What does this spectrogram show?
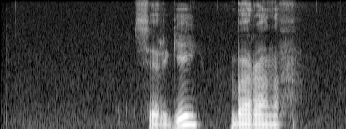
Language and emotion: Russian, sad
